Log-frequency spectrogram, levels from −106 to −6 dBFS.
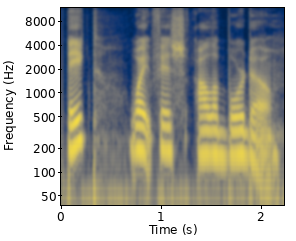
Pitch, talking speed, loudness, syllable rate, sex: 180 Hz, 160 wpm, -19 LUFS, 5.6 syllables/s, female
